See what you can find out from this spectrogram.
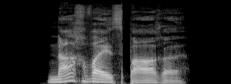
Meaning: inflection of nachweisbar: 1. strong/mixed nominative/accusative feminine singular 2. strong nominative/accusative plural 3. weak nominative all-gender singular
- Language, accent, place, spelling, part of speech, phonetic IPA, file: German, Germany, Berlin, nachweisbare, adjective, [ˈnaːxvaɪ̯sˌbaːʁə], De-nachweisbare.ogg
